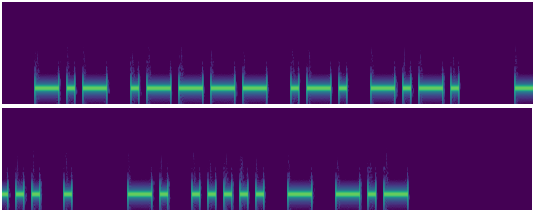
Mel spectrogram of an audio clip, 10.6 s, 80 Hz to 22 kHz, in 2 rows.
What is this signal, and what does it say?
Morse code, heard as a keyed tone, about 15 wpm, 700 Hz. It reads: K1RC DE N5TK
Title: USA Callsign DE Callsign - 4 Characters - 15wpm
